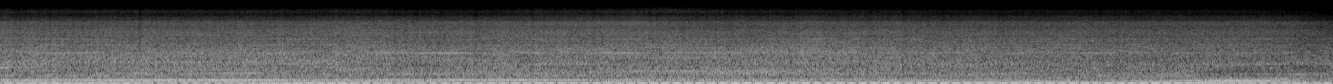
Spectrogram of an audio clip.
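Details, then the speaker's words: Cummins 6.7 truck diesel in a 1969 trawler repower, running after resealing the engine; deep, even rumble with steady beat, no squeak, tick or knock; leak cured and earlier squeak stopped by itself. "Good news. No more leaking. No more squeaking."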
